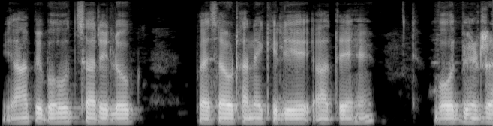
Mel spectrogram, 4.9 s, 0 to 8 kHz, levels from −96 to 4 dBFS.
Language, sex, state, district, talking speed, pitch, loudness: Hindi, male, Bihar, Jahanabad, 170 wpm, 100 Hz, -17 LUFS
